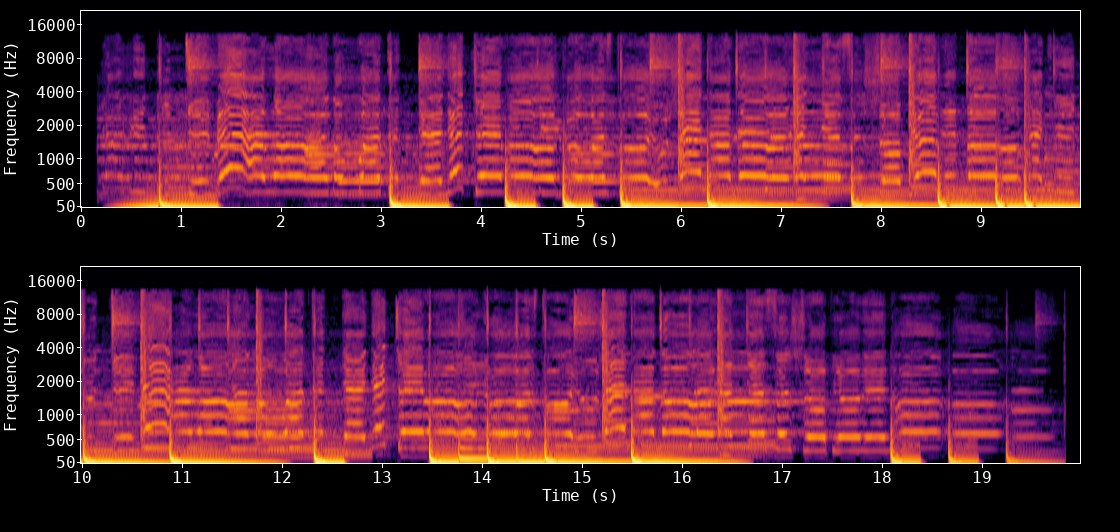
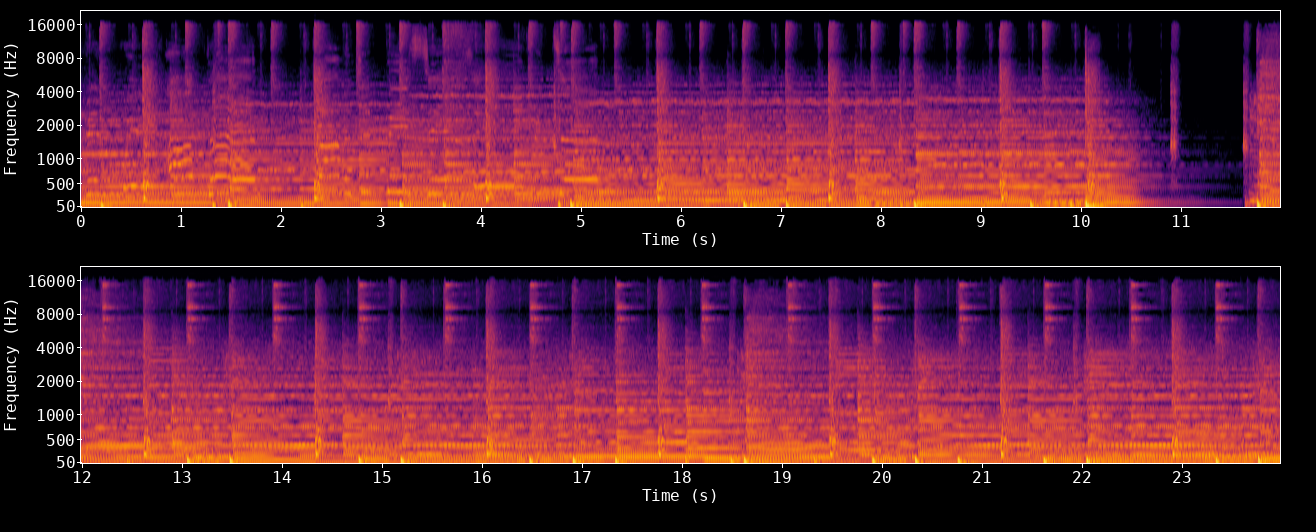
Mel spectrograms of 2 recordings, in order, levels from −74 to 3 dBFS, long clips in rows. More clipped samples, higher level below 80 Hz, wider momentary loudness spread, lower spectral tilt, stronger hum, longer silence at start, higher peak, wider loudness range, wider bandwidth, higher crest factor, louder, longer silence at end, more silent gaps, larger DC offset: neither; first, -12 dBFS vs -24 dBFS; first, 10 LU vs 3 LU; about the same, -4.5 dB/octave vs -5.5 dB/octave; neither; first, 0.2 s vs 0 s; about the same, 0 dBFS vs 0 dBFS; about the same, 3 LU vs 2 LU; second, 13.5 kHz vs 17 kHz; second, 10 dB vs 16 dB; first, -13 LUFS vs -17 LUFS; first, 0.15 s vs 0 s; neither; second, under 0.1% vs 2%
